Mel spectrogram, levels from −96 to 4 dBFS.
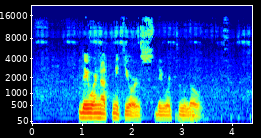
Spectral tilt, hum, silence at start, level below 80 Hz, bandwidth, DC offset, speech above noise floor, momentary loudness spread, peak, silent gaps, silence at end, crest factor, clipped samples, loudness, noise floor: -6.5 dB/octave; none; 0.95 s; -60 dBFS; 15.5 kHz; under 0.1%; 39 dB; 15 LU; -2 dBFS; none; 1.05 s; 18 dB; under 0.1%; -18 LUFS; -56 dBFS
